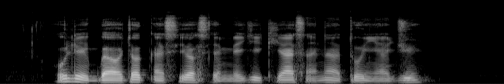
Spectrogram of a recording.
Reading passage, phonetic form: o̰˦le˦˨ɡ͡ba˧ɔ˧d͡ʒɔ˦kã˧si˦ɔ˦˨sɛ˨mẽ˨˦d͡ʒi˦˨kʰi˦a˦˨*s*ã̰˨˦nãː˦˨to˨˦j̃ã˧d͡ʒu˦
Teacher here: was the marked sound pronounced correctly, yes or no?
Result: yes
